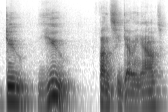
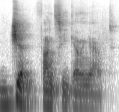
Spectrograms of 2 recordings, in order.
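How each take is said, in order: First: 'Do you' is said as two separate words. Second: 'Do you' is squashed into one j sound. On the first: The speaker calls it wrong. "So it's not do you fancy going out" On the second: The speaker calls it right. "do and you are being pronounced with a j sound"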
